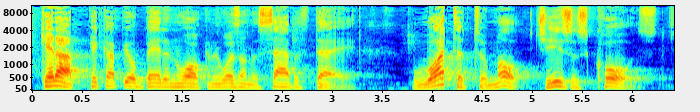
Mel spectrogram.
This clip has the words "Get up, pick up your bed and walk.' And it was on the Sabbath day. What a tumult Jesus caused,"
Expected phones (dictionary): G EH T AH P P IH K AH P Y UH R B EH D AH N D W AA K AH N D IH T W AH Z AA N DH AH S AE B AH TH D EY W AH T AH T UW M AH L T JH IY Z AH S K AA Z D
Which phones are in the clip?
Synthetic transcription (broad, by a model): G EH T AH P P IH K AH P Y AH R B EH D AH N W AA K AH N IH T W AH Z N DH AH S AE B AH TH D EY W AH T AH T UW M AH L T JH IY Z AH S K AA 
